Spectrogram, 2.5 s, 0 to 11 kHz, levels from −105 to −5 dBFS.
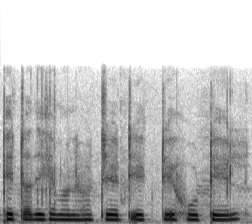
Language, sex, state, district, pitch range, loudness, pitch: Bengali, female, West Bengal, Alipurduar, 235-245 Hz, -16 LUFS, 235 Hz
